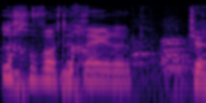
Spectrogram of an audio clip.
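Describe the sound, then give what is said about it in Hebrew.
Dogs Aliyah and Tango bark in the background in a studio, short yapping barks mixed under a person talking in the foreground, the voice dominating the brief moment. “אני לא יודע אם שומעים אה, ברקע את עלייה ואת טנגו הכלבים הנהדרים”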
